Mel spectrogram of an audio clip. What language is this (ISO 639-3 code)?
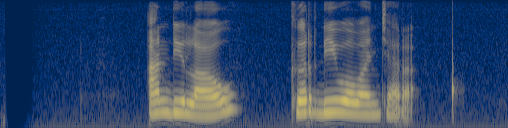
sun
